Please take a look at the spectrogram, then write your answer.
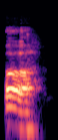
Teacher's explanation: your mouth is perfectly relaxed and we just basically grunt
